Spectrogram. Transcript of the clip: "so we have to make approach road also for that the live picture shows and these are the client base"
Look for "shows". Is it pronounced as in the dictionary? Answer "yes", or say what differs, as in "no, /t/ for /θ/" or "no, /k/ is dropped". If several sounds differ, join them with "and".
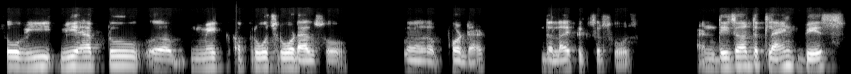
no, /s/ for /ʃ/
